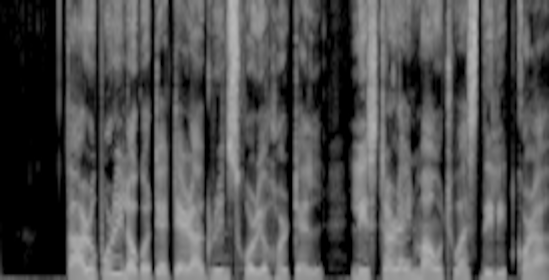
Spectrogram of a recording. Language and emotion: Assamese, neutral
